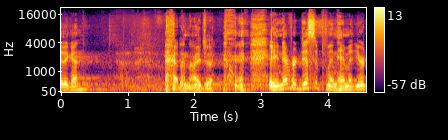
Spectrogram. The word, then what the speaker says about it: Adonijah: son, whose name is Adonijah, and that's not right.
